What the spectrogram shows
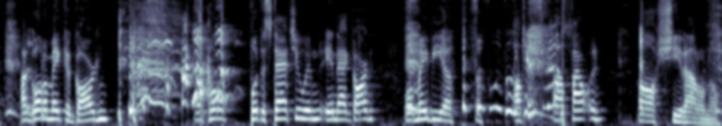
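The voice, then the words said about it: Poor imitation of another person's voice. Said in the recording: “impersonating Carl Malone ... His register is much deeper ... that was a terrible impersonation”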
